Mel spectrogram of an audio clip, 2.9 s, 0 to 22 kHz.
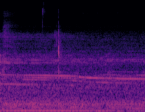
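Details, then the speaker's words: Dyson HP09 Purifier Hot+Cool Formaldehyde: fan rush with a steady high-pitched motor whine even at low speed. The whine grows with fan speed but gets masked by it; a replacement unit is much quieter. The motor whines and needs repair. "Now, if we increase the fan speed, the whine will get louder, but actually then the fan gets louder, so it's kind of better. It drowns it out at least."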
